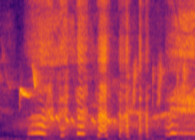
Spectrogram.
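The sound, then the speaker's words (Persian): Nightingale singing, a quick run of high, warbling chirps and whistled notes that rise and fall in short phrases, clear and fairly loud with no talk. “بلبل از بوی گل شاد شد و شروع به خواندن کرد.”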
